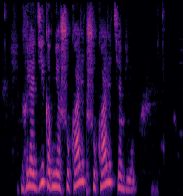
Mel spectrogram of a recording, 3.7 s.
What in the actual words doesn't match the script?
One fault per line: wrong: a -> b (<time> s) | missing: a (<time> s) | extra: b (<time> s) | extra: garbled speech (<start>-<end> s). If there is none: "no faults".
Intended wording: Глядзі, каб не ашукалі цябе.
extra: ашукалі (1.7 s)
